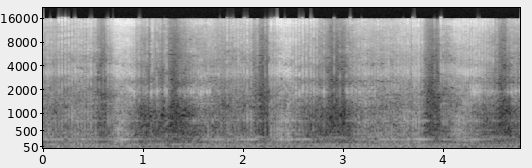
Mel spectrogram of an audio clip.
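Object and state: Plastic pop tube scratched.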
